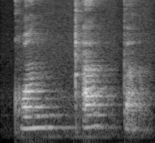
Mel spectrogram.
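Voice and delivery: contata slow, the ta popped hard; slow contata with an explosive ta. Shown as a demonstration. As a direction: burst the ta in contata, slowly. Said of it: "explosivo la ta".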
